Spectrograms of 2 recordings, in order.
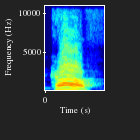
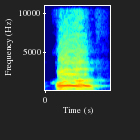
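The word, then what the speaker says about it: ق: Tay Benjamin, ang pagbasa nito ay kaf. Tama o mali? Ikaw. Tama or mali? Tama. Kaf. Mali. Mali. Anong tama? Ha. Qaf. Qaf. Qaf. Qaf. Okay, so cue siya na mabibigkasin mo yung ano na dito sa ano natin. Sa lalamunan talaga.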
